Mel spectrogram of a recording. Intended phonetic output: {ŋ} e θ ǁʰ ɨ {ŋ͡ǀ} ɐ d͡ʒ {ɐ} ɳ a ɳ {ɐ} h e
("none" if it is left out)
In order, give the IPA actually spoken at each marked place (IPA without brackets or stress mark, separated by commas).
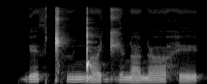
ɠ, ŋ͡ǃ, ɐ, ɐː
